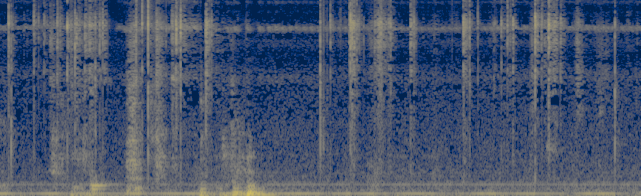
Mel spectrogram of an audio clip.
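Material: Soap.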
